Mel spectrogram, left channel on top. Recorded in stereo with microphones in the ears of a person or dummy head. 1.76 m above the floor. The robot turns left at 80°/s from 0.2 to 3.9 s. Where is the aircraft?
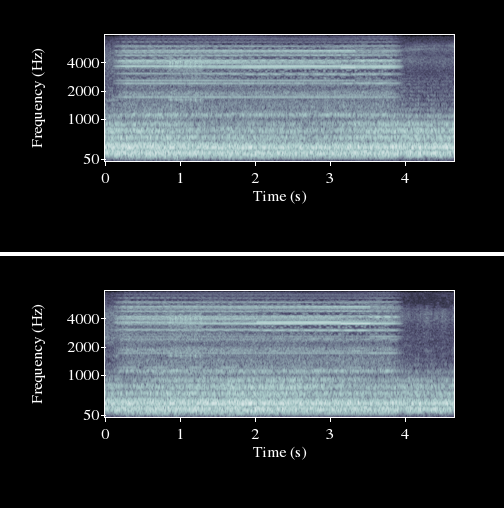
60° left; by 4.7 s 125° left.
